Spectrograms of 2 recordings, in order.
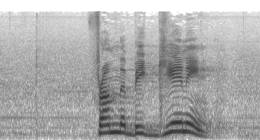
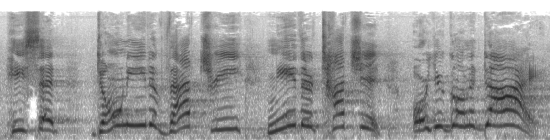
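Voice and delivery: much higher, earnest woman's voice; Eve's voice; 8 semitones higher than usual. Acted. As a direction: explain the rule like a wide-eyed wife. Eve quoting God's command.

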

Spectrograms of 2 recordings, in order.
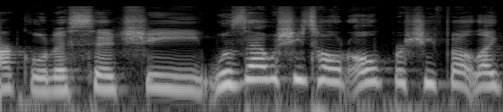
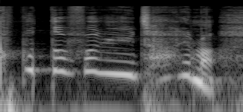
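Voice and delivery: high, rapid burst of disbelief; incredulous; 14 semitones higher, much faster than usual. Real, not acted. Host reacting to seven years on Tinder, incredulous. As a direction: challenge her, utterly baffled.

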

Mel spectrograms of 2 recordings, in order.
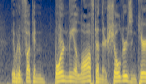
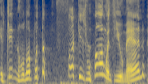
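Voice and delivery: incredulous outrage; 9 semitones higher, slower than usual. Retold or imitated. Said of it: "And I'm like".

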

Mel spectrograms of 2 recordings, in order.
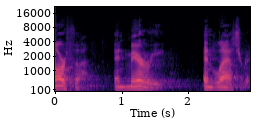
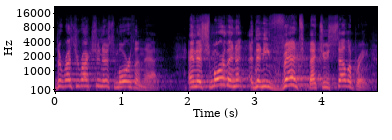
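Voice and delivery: high, loud, stress on more; preaching Jesus' words; 9 semitones higher, 7 dB louder than usual. Acted. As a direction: drive the word more home. Preaching Jesus' words at full force.

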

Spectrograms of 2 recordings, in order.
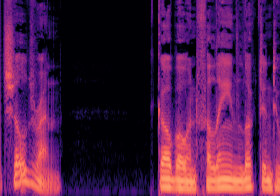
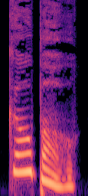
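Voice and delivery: high, louder cry of sudden recognition; startled cry; 8 semitones higher, 4 dB louder than usual. A narrator's reading. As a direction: gasp out his name in shock. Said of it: "she cried".

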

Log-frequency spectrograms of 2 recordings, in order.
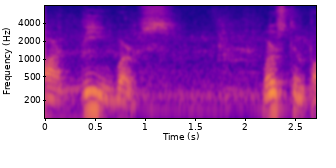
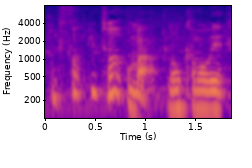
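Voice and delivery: mock incredulous; 3 semitones higher, 4 dB quieter, faster than usual. Player answering the fans at the tailgate, mock incredulous. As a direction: play the disbelieving big guy. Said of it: "He's like".

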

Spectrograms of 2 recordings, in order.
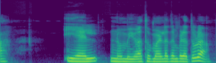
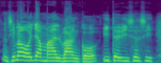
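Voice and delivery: ordinary talk

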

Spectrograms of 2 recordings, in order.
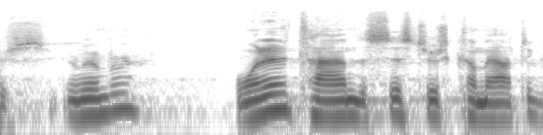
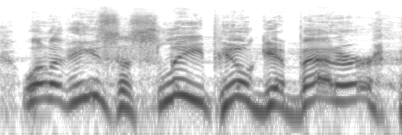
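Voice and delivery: high-pitched, hopeful protest; naive disciples; 10 semitones higher than usual. Retold or imitated. Disciples answering Jesus about their sleeping friend, naive and high-pitched. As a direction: voice the disciples missing the point, pitched up.

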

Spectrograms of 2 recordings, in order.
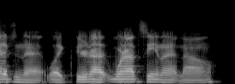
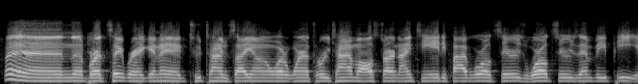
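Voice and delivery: rapid-fire stats in a raised, steady auctioneer pitch; 5 semitones higher than usual. Pretend. Podcast host auctioning off a pitcher's career stats, fast auctioneer patter. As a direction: rattle it off like an auctioneer. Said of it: "talk like an auction-, auctioneer".

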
